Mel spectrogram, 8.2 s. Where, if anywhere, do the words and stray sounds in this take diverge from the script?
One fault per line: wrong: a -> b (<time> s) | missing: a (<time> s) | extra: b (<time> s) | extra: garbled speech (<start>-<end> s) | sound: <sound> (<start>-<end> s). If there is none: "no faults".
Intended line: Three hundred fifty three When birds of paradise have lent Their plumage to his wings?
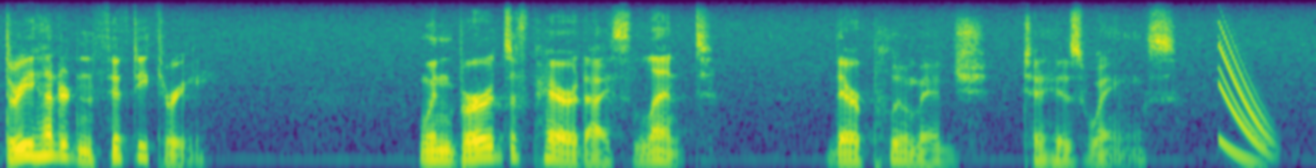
missing: have (4.0 s)
sound: chirp (7.6-8.0 s)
